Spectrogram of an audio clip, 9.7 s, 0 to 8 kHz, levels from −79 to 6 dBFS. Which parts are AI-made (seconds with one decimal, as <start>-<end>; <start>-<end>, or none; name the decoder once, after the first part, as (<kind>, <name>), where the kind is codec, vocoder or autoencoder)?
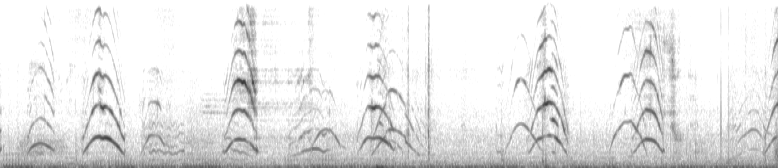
3.1-3.9 (vocoder, WaveNeXt)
